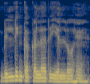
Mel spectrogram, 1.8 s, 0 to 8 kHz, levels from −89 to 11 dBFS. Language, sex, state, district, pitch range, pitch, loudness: Hindi, male, Arunachal Pradesh, Lower Dibang Valley, 105-125 Hz, 115 Hz, -12 LUFS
